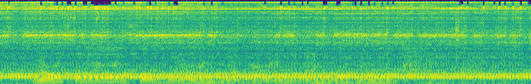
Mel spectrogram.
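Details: Nebulizer compressor running during a nebulizer treatment given for cough: steady motor hum, with a child's voice rising and falling over it.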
